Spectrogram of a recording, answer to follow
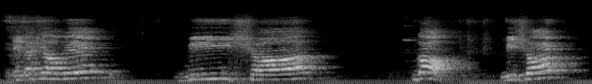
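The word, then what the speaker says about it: বিসর্গ: তারপরে এটাকে আমরা পড়েছি বিষজ্ঞ।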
